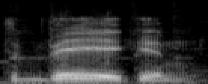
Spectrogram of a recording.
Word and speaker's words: Vaeggan: Yes, and it's pronounced Vaeggan.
